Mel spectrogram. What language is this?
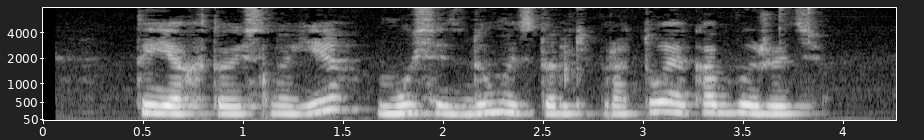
Belarusian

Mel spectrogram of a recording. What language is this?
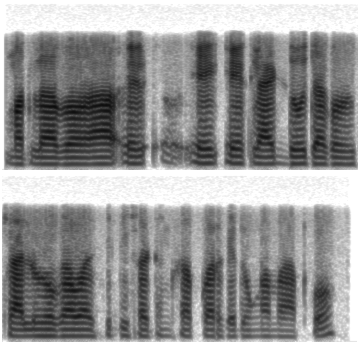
Urdu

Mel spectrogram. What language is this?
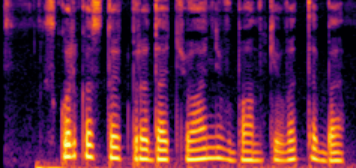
Russian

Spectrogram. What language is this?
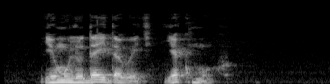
Ukrainian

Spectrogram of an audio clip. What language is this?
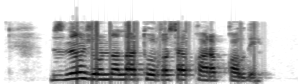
Uyghur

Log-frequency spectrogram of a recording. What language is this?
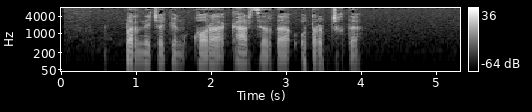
Uzbek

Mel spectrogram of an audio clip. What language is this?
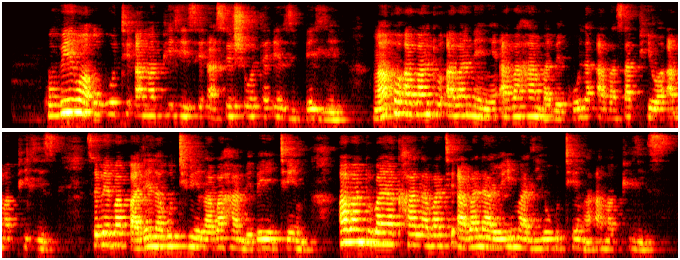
North Ndebele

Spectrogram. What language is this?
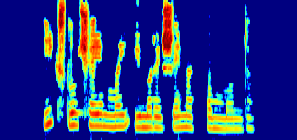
Mari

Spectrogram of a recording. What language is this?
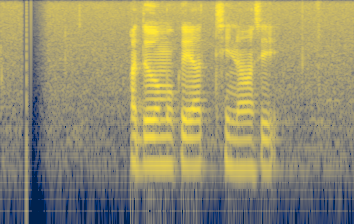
Sinhala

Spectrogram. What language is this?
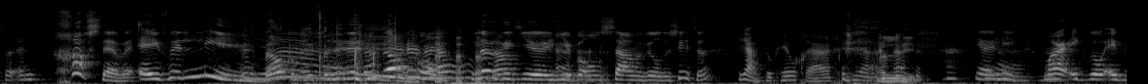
Dutch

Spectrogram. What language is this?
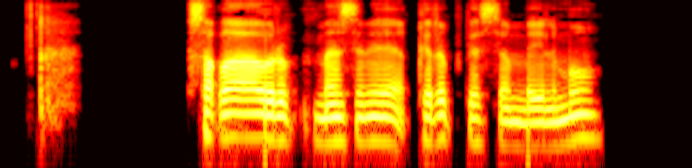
Uyghur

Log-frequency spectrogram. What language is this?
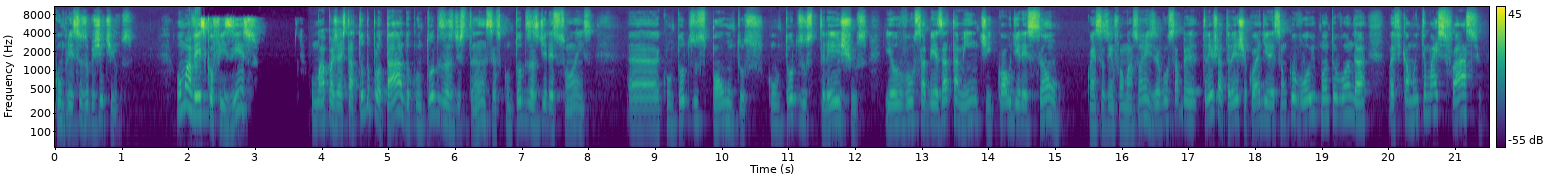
Portuguese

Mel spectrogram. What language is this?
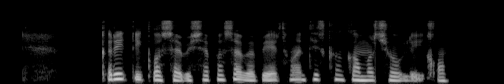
Georgian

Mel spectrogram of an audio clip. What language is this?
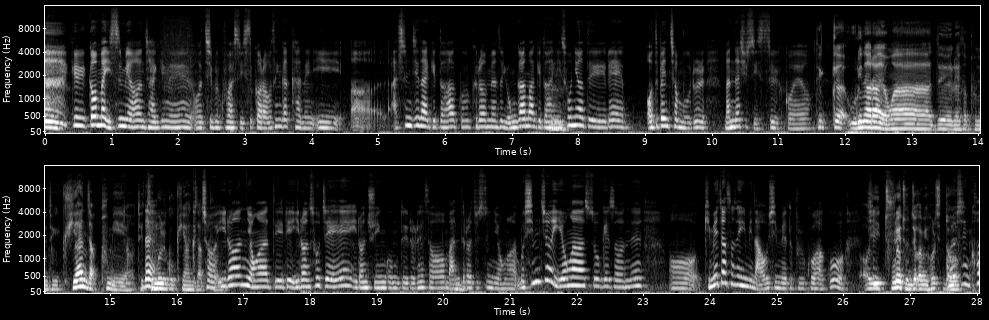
Korean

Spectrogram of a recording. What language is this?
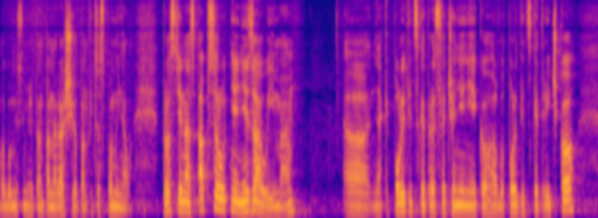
Slovak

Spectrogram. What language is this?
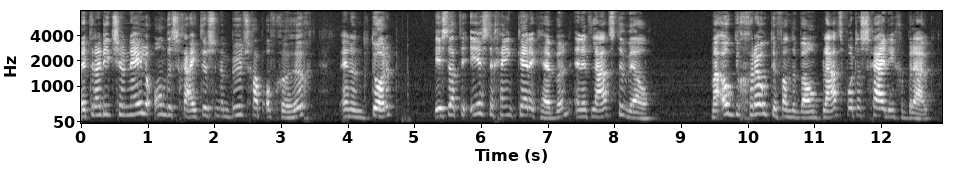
Dutch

